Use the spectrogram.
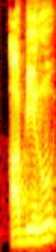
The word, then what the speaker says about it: அபிரு: சொல்வழக்கு வருவதற்கு காரணமாக இருந்தது அபிரு என்று நாம் தமிழிலே அழைக்கிறோம் ஆங்கிலத்திலே ஹபிரு என்று அழைக்கிறோம். இந்த ஹா என்பது தமிழிலே உச்சரிக்கிற போது ஆ என்று உச்சரிக்கப்படும். எனவே அபிருக்கள் என்று இவர்களை நாம் அழைக்கலாம்.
